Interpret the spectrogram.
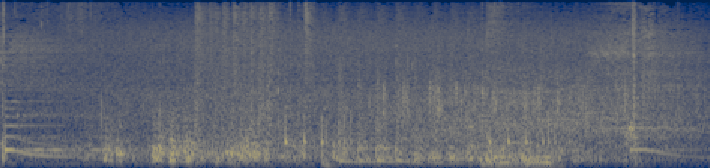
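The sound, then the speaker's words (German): Heavy rain falls steadily outdoors, a dense, loud hiss with scattered sharper patters and a low rumbling undertone throughout, with no voices. “wir gehen jetzt wieder in den Regen.”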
